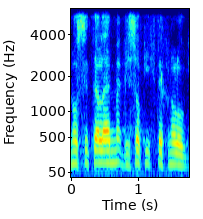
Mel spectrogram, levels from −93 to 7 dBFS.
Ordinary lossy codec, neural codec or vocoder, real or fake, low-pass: Opus, 16 kbps; codec, 16 kHz, 16 kbps, FunCodec, trained on Chinese and English, 50 frames a second; fake; 5.4 kHz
